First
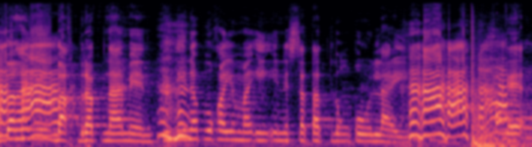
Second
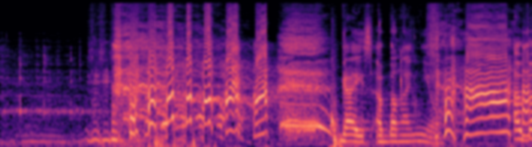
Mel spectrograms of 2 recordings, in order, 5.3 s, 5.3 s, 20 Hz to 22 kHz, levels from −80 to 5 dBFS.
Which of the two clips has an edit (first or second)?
second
